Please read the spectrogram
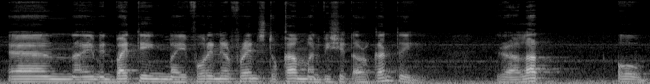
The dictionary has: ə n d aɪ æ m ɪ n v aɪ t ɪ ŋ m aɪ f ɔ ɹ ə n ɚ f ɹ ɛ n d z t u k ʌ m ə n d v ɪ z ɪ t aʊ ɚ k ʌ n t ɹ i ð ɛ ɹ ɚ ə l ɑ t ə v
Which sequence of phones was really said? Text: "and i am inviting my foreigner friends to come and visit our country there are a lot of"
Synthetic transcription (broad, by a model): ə n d aɪ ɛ m ɪ n v aɪ t ɪ ŋ m aɪ f ɔ ɹ ə n ɚ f ɹ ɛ n d s t u k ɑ m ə n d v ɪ s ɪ t aʊ ɚ k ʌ n t ɹ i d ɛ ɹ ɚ ə l ɑ t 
